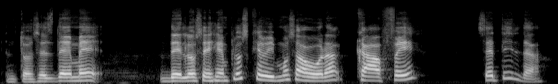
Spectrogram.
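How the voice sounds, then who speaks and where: Slow, patient male teacher. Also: sits high, expressive, a bit bright, dry recording, studio quality. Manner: slow, patient, checks in with frequent "¿sí?". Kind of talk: classroom grammar lesson.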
